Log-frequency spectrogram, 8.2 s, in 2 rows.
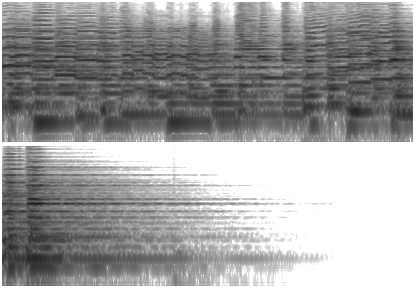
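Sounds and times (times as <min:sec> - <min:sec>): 
polka music: 0:00.0 - 0:05.7.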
